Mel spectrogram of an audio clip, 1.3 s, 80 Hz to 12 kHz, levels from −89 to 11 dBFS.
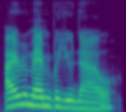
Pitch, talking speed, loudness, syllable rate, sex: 195 Hz, 190 wpm, -17 LUFS, 5.4 syllables/s, female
